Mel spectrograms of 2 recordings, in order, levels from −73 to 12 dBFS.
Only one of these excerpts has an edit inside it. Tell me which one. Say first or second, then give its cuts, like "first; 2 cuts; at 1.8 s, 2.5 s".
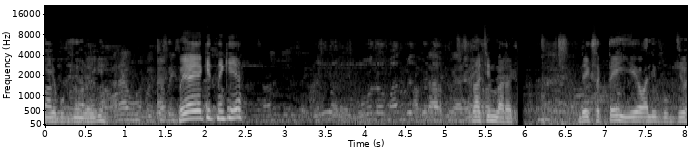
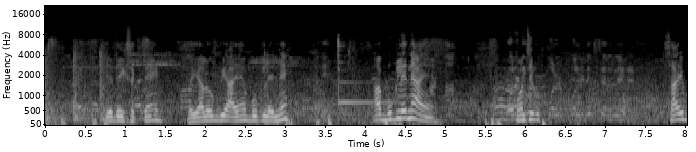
first; 2 cuts; at 1.4 s, 6.0 s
